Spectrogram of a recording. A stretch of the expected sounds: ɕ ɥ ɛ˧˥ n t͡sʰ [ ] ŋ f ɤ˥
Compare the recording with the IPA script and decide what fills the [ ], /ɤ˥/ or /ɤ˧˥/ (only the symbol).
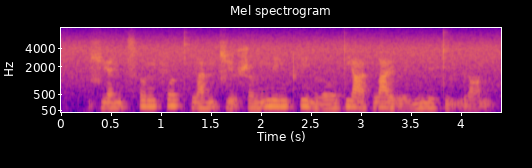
ɤ˥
